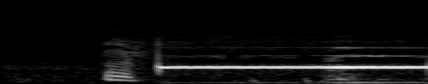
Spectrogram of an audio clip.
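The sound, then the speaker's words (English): After a brief murmur, a steady telephone dial tone starts while a number is called to listen to the space shuttle, holding at one even, fairly low pitch without a break, loud and continuous until the end. “You can call this number up.”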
